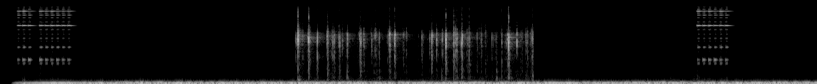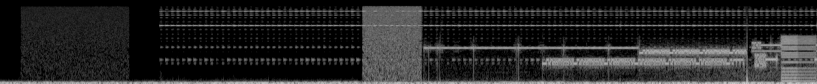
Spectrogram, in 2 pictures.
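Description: Computer-hacking sound effects over a constant low electronic hum: short beeps, a patch of crackling data noise, a burst of static hiss, then steady high electronic tones. Near the end come held beeps that step from pitch to pitch and then switch quickly back and forth.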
